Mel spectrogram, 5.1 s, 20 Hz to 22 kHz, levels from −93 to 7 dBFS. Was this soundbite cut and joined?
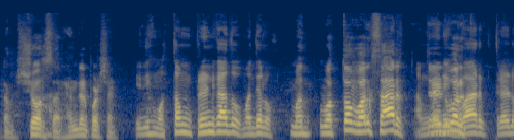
no; 0 cuts

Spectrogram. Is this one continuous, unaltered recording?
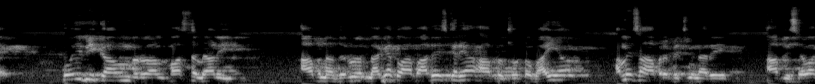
yes; 0 cuts

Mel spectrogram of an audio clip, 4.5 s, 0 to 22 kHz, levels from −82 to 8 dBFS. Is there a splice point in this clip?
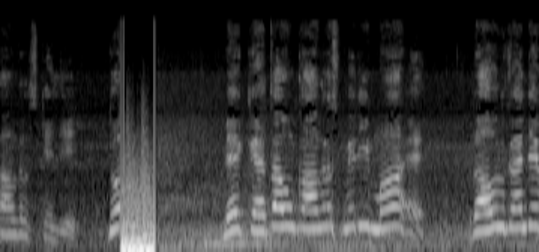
yes; 1 cut; at 1.1 s

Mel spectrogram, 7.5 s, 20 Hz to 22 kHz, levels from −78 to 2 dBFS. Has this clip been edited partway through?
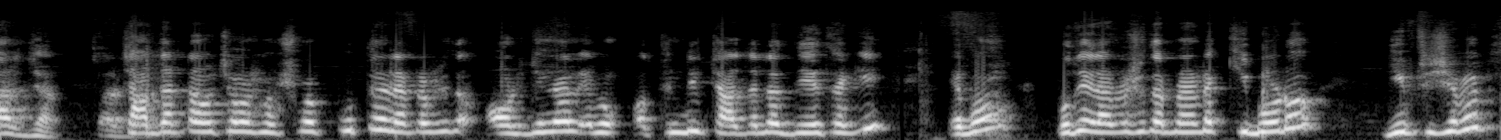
no; 0 cuts

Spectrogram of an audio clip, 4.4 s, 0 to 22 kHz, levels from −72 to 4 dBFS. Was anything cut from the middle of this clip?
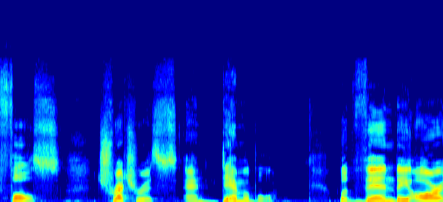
no; 0 cuts

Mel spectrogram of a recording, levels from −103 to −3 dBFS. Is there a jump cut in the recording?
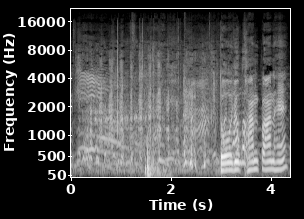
yes; 1 cut; at 2.7 s

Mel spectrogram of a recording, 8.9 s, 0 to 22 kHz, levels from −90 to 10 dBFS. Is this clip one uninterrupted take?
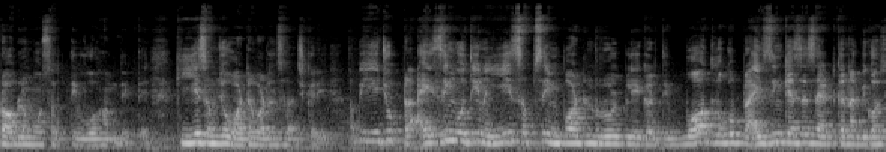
yes; 0 cuts

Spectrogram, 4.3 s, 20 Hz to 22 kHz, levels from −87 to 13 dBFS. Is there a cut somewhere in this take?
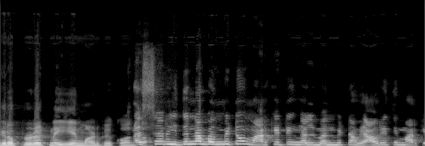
no; 0 cuts

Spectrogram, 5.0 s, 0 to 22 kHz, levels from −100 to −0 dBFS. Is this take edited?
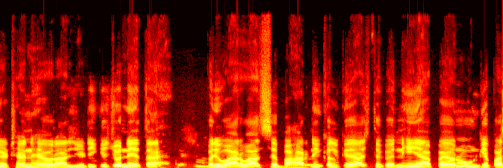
no; 0 cuts

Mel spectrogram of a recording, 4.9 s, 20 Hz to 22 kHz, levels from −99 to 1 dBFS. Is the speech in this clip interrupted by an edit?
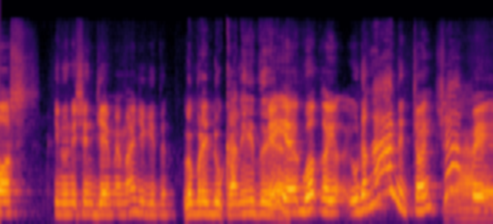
yes; 1 cut; at 1.7 s

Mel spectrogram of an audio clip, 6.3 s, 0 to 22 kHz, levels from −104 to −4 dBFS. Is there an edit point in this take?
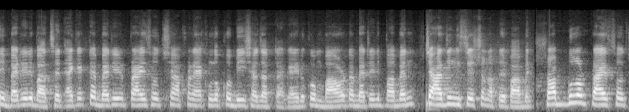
yes; 2 cuts; at 4.2 s, 5.3 s

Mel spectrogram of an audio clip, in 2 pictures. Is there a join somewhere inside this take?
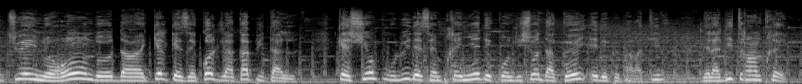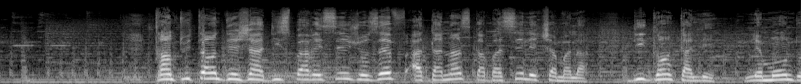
no; 0 cuts

